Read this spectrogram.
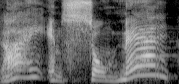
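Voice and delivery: high-pitched, drawn-out mock outrage; hammed-up indignation, pitch leaping; worked-up angry aunt. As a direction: imitate a furious aunt, stretching each word. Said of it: "you just knew her blood pressure".

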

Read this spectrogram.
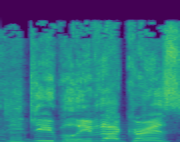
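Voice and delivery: high, loud gloating whoops; excited shout. Real, not acted. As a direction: crow with glee at the prank. Gloating after the prank.

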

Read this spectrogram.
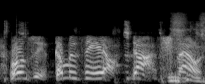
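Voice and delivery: high, overdone dubbed TV voice; german dubbing voice. Retold or imitated. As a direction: imitate a cheesy German TV dub. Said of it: "it was all dubbed in German".

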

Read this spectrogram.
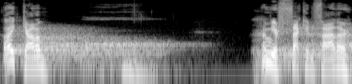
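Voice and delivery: put-on slight Irish accent on a Sith Lord; Darth Parks. Irish Sith Lord greeting his son Callum, slight Irish accent. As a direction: play the villain's reveal in a light Irish accent. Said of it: "do a slight Irish accent when you do this".

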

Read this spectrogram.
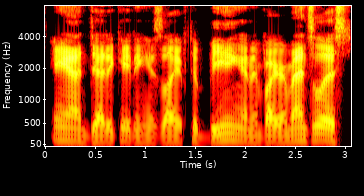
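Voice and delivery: ordinary delivery

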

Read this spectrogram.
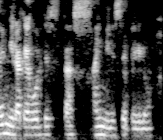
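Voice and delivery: low, soft self-critical aside; inner critic voice. Acted. Inner voice criticizing her looks, low inner critic. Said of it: "otra voz que puede parecerse a esta voz que te dice".

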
